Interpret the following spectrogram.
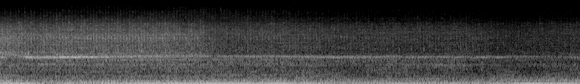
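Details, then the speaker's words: Geo Tracker after replacing cracked exhaust manifold with header: steady even idle with smooth low rumble, no ticking or puffing; no exhaust leaks heard, though some welds may be incomplete. "Oh yeah, like a champ. Well, I don't hear any exhaust leaks, so that's good."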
